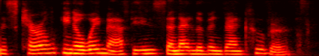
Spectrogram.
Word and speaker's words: Oniwe-Matthews: Thank you very much on Matthews. Sorry if I mispronounced Hello, my name is Carol Hinoi Matthews and I live in Vancouver.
